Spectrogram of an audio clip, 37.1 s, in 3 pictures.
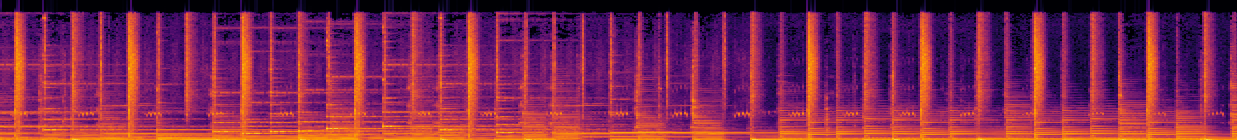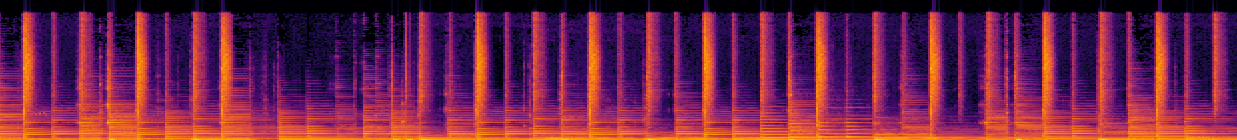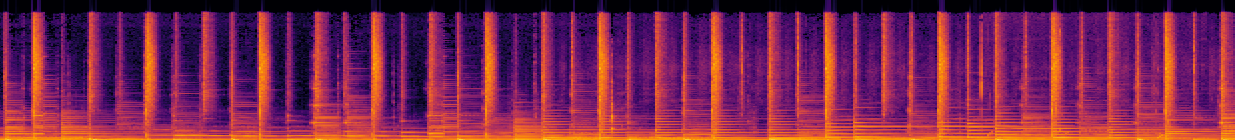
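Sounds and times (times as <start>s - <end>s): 
piano piece: 0.0s - 37.0s.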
